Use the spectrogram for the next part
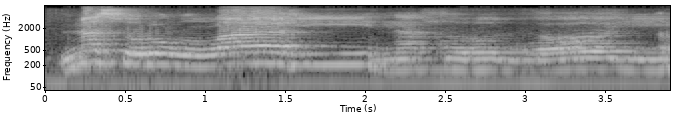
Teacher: اس لیے کہ اس پر پیش آیا ہے۔ اللہ کے لام کو تفخیم کیوں پڑھیں گے؟ کیونکہ اس سے پہلے پیش آیا ہے۔ · را اور لام دونوں کی تفخیم ایک جگہ · را کو تفخیم کے ساتھ کیوں پڑھیں گے؟ اس لیے کہ اس پر پیش آیا ہے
